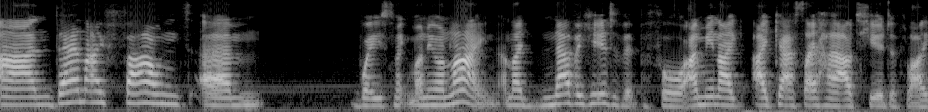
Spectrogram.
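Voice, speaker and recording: With a Welsh accent, a woman talks at a moderate pace and medium pitch, her bright, sharp tone showing ordinary pitch variation. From Wales, Pembrokeshire. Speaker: actress and online entrepreneur. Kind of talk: podcast interview. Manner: casual, many fillers.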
